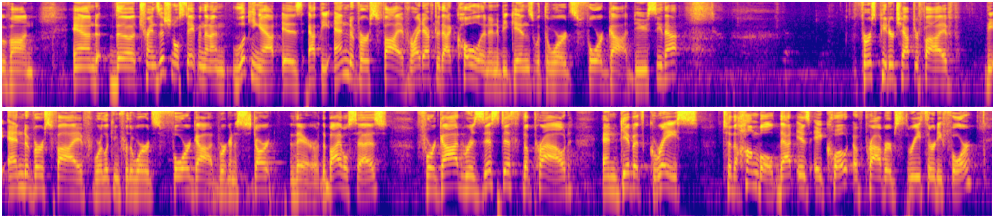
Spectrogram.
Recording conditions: large echoing room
